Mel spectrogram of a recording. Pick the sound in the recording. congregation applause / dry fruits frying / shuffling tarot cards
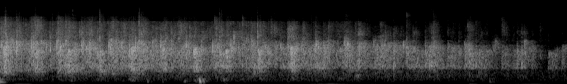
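congregation applause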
